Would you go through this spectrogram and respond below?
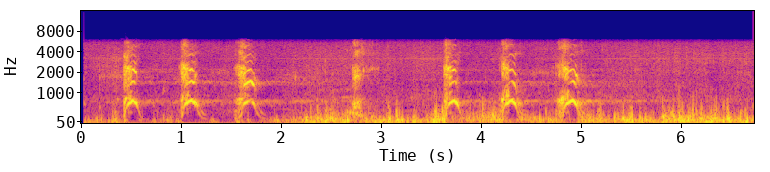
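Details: Dog barking at trout: sharp, harmonically rich barks repeated roughly every half second to second, about seven in the clip, with steady low background rumble between them.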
